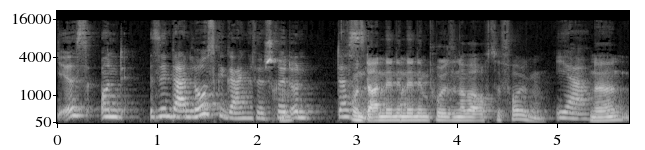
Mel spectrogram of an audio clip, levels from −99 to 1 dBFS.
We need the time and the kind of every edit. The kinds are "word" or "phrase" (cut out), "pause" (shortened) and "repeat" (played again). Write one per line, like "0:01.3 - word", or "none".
0:01.9 - word
0:03.4 - repeat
